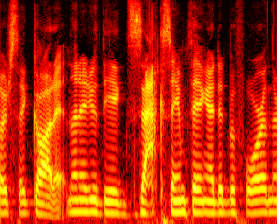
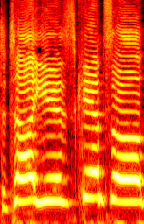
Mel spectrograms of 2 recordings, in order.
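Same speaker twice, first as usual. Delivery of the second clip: very loud, very high, sloppy fake drunk slurring; 11 semitones higher, 12 dB louder than usual. Joking that the next guest's appearance is canceled: fake drunk slurring. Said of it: "She's slurring her words".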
